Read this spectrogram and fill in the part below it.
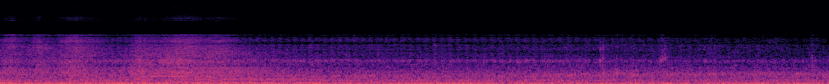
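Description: A van engine hums as the van drives slowly across the street.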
